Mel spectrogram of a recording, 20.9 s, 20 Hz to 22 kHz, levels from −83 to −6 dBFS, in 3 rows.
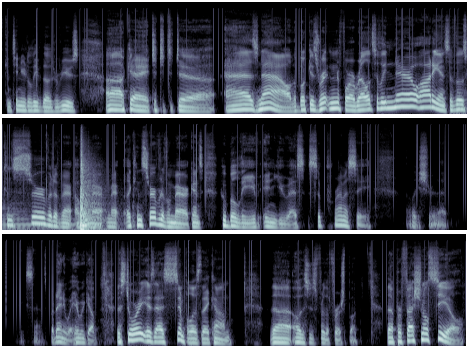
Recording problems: crackle, like an old record; faint; 20 dB below the speech
door banging; loud; at 8 s; peak 4 dB above the speech

